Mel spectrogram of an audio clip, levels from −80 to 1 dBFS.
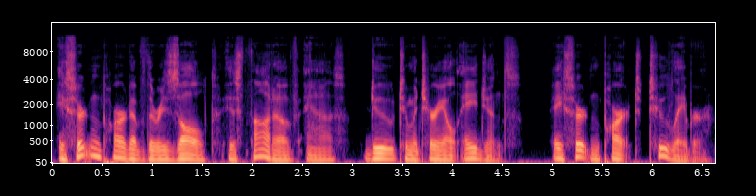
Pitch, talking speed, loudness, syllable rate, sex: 95 Hz, 170 wpm, -18 LUFS, 4.5 syllables/s, male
